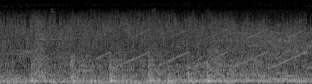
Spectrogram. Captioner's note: siren blaring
